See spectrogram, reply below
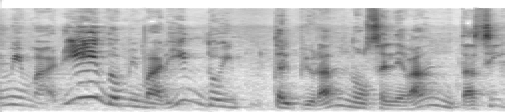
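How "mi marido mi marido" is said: high-pitched, urgent warning; alarmed wife. Acted. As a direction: blurt it in mock panic. Mujer alarmada por la puerta. (alarma fingida, con la voz aguda)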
